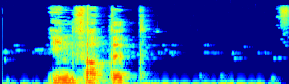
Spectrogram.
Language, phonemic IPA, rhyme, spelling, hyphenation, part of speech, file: Norwegian Bokmål, /ˈɪnːfatːət/, -ət, innfattet, inn‧fatt‧et, verb, Nb-innfattet.ogg
- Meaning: simple past and past participle of innfatte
